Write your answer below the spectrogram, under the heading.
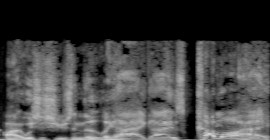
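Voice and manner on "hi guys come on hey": very high, slow put-on salesman voice. Retelling how he sold products using a learned salesman voice. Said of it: "this is how I used to talk. All bullshit aside, I literally made this voice to sell".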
